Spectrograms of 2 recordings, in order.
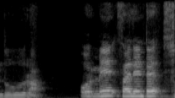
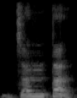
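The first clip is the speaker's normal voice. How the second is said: slow, stretched syllables; drawn-out name; 2 semitones lower, 7 dB quieter, much slower than usual. Shown as a demonstration. Teacher drilling students on an instrument name, slowly drawn out. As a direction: spell the name out slowly for the class. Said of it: "कौन सा वाद्य यंत्र?".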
